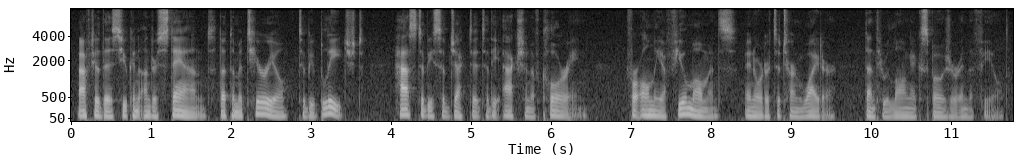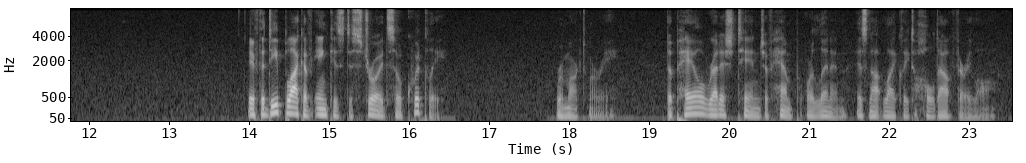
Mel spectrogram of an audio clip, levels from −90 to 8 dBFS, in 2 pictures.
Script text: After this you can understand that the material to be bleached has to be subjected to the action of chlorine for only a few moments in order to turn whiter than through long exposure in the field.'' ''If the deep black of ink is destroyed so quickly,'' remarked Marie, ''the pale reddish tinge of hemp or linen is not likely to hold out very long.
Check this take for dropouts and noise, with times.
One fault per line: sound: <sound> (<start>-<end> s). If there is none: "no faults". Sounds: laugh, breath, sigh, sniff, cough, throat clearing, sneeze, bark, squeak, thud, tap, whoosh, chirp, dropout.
no faults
